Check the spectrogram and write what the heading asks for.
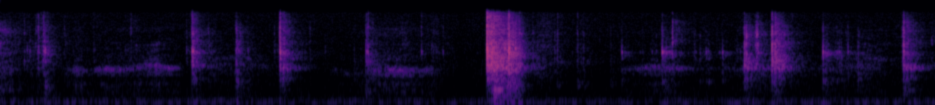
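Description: Faint, scattered small clicks and scrapes of a plastic smoke alarm being worked loose by hand from its ceiling mounting base, with one louder brief noise about three seconds in.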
